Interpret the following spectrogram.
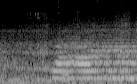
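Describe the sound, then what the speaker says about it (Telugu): A train passes nearby with a steady rumble, and a sustained horn-like tone swells in partway through; no talking. "వినపడుతుందా మీకు ట్రైన్ సౌండ్?"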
